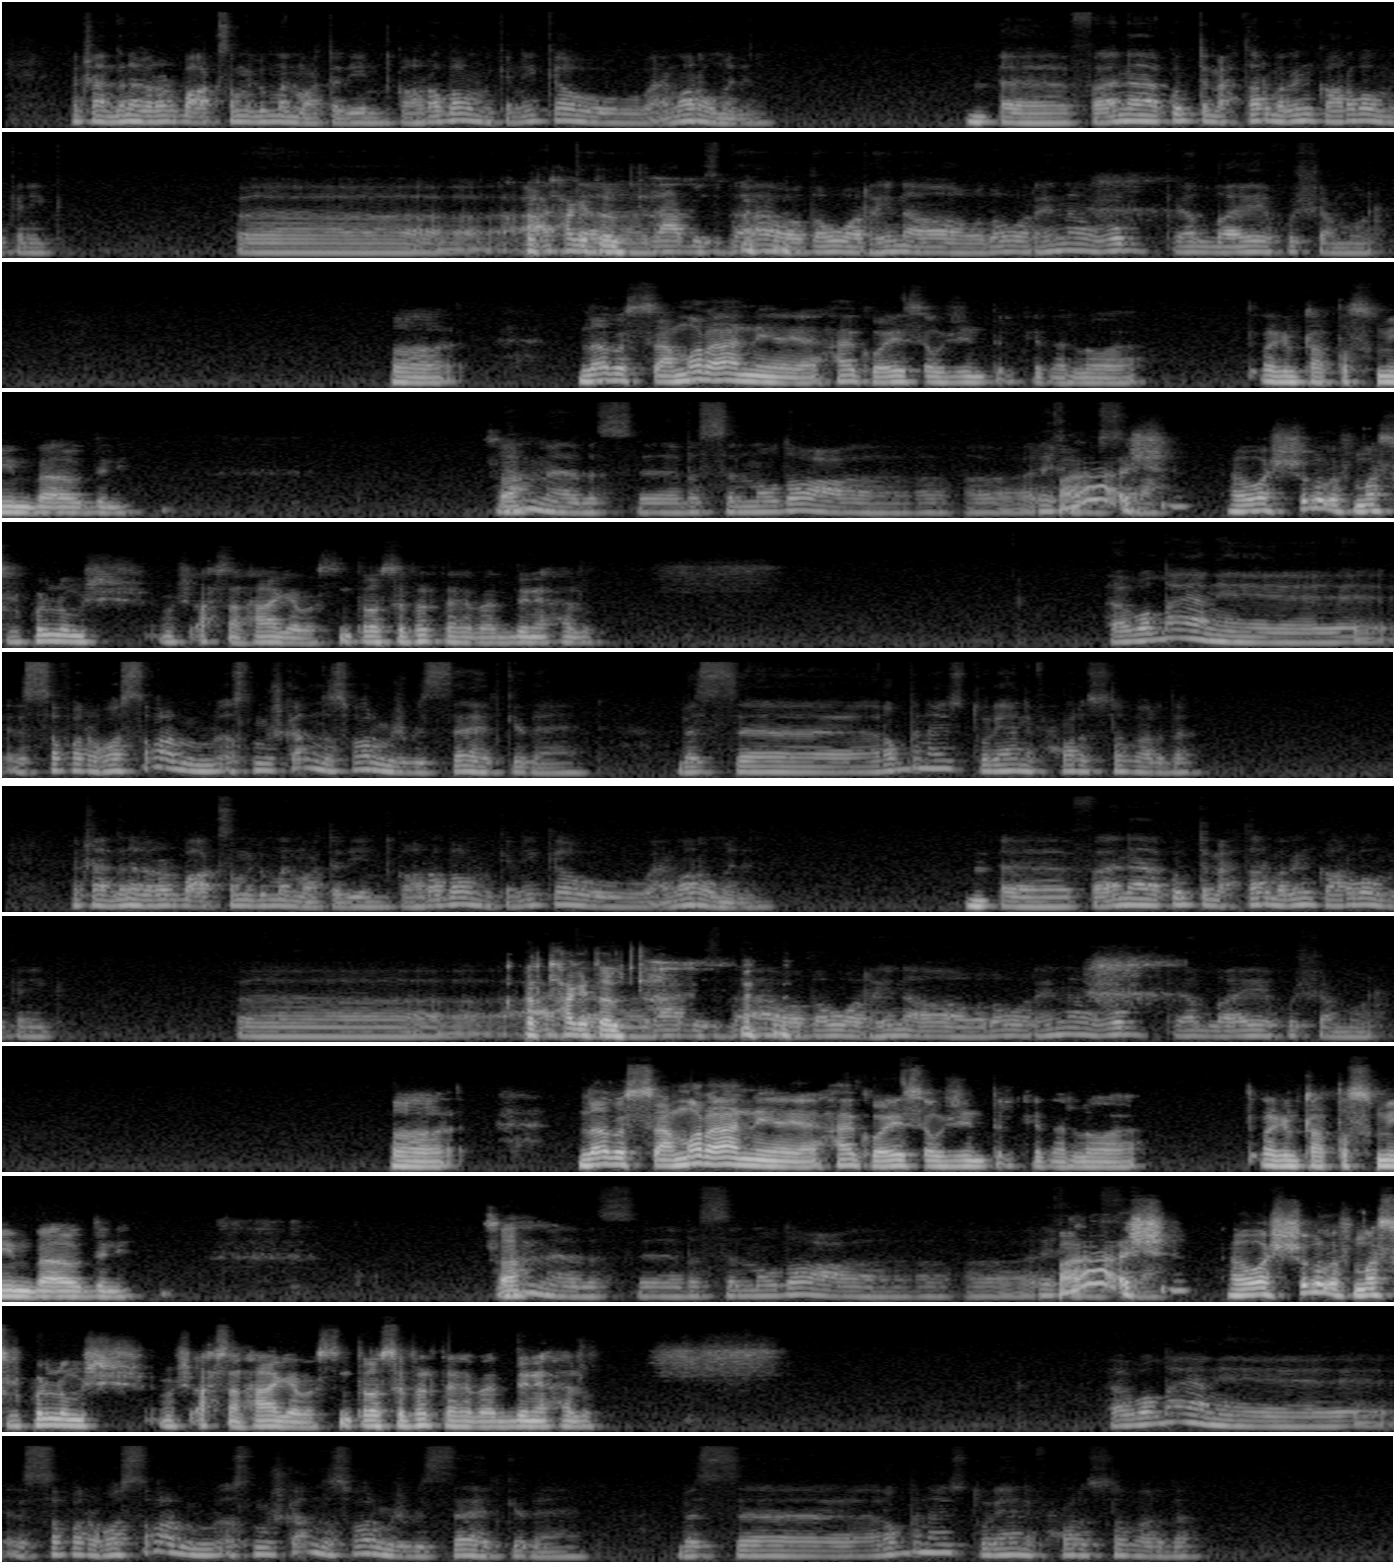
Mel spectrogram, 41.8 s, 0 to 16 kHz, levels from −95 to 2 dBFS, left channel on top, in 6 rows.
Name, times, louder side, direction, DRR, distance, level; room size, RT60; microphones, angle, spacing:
voice 1, 0.3-3.8 5.0-7.2 8.1-13.8 23.3-26.6 33.3-37.7 38.2-40.7, left 1 dB, 20° left, 1.3 m, -41 dB
voice 2, 9.7-10.3 10.8-10.9 12.4-12.5 15.9-16.2 16.8-19.6 20.2-21.5 23.3-23.5 26.2-30.8 31.1-31.7, right 6 dB, 80° right, 0.5 m, -32 dB
10.0 x 4.7 x 3.2 m
head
